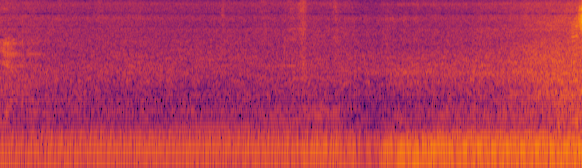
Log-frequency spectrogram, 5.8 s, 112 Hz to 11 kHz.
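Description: A 1996 Lexus LS 400 with a 4.0L V8 and straight pipes idles with a steady, deep, throbbing burble, close by, growing slightly louder near the end.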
